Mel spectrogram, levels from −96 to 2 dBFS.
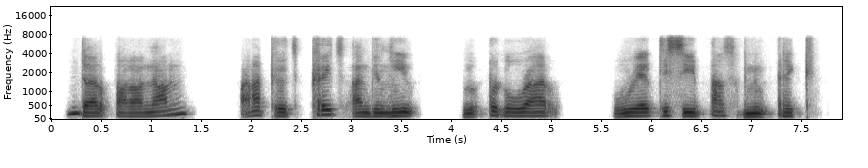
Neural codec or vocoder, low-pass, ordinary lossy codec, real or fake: codec, 16 kHz, 0.5 kbps, FreqCodec, larger model; 7.2 kHz; Opus, 24 kbps; fake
